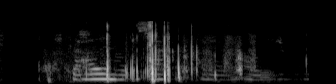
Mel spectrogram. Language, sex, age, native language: Icelandic, female, 11, Icelandic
